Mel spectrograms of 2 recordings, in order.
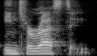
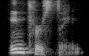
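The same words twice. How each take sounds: First: Every vowel is pronounced, giving four syllables. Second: The vowel after the stress is dropped, three syllables. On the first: The speaker calls it wrong. "it's not interesting" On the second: The speaker calls it right. "no, interesting"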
